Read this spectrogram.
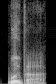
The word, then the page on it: whooper: British English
